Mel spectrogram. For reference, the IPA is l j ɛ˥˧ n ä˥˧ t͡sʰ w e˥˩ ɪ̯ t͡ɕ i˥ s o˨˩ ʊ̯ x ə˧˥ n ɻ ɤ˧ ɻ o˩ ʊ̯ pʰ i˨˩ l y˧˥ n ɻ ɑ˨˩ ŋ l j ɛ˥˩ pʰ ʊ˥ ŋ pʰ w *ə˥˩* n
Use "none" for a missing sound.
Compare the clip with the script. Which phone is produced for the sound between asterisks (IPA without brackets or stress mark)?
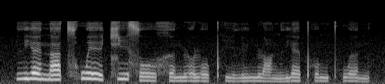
ə˥˩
